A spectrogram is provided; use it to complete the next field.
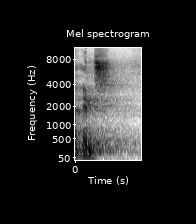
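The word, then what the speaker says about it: حمص: Wa mata bihamdi Hems, apa daerah Hems ya, bacanya Hems, daerah Hems, pada tahun 54 Hijriah.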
